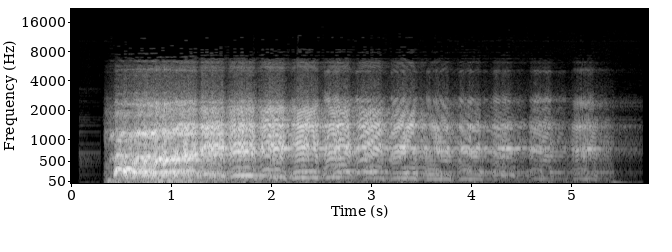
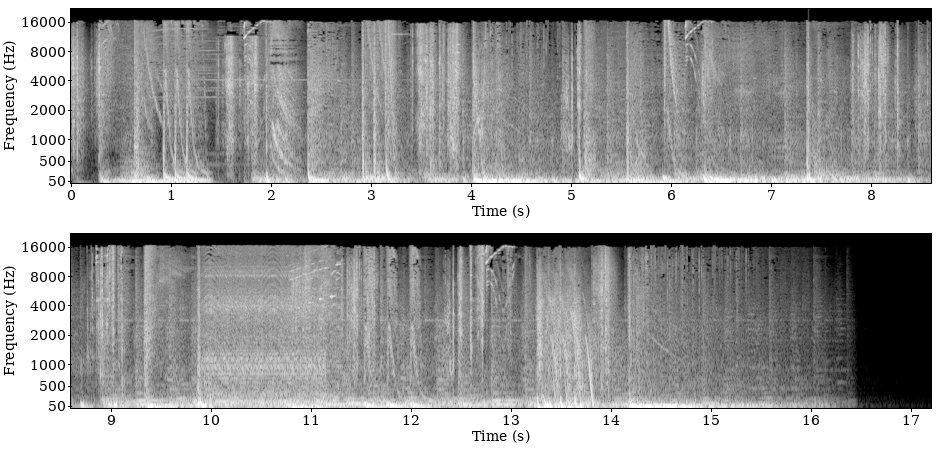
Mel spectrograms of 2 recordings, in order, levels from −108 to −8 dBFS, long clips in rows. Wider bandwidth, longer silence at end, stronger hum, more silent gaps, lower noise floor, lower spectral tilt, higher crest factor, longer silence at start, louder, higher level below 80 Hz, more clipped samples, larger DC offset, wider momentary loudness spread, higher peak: second, 6.8 kHz vs 17 kHz; second, 0.5 s vs 1.1 s; neither; neither; second, -52 dBFS vs under -90 dBFS; first, -7.5 dB/octave vs -3 dB/octave; about the same, 16 dB vs 16 dB; first, 0.35 s vs 0 s; second, -22 LUFS vs -16 LUFS; second, -52 dBFS vs -18 dBFS; neither; neither; first, 23 LU vs 8 LU; second, -8 dBFS vs 0 dBFS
